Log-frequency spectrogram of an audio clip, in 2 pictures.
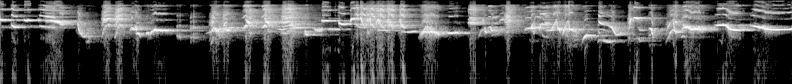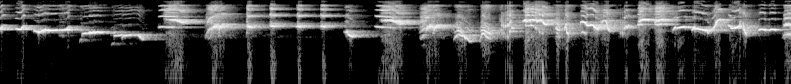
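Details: Oriental magpie-robin in nonstop aggressive song used to incite other magpie-robins to fight; crowded, high scratchy chatter mixed with sweet whistles and rapid trills, unbroken throughout.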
